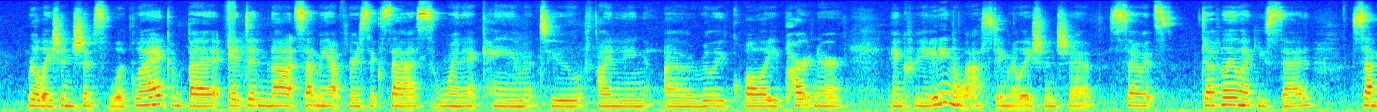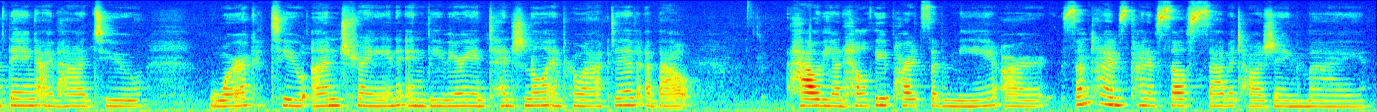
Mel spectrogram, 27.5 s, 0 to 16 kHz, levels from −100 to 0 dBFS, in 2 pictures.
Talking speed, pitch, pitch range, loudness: 130 wpm, 200 Hz, 195-215 Hz, -23 LUFS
